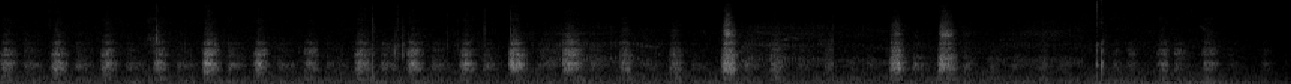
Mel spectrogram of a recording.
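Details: Dog panting: quick, rhythmic, breathy huffs at roughly three per second, with every few breaths louder and sharper than the rest, and no other sounds.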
